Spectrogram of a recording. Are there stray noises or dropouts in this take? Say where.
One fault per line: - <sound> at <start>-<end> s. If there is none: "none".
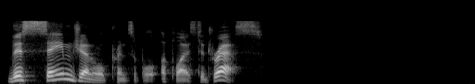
none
